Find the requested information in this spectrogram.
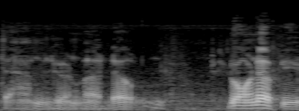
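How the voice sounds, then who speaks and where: In a North Carolina accent, a man talks at a moderate pace. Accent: Southern US (North Carolina). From US South, Shelby, North Carolina. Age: 80s+. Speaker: retired textile businessman. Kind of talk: oral history interview. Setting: recorded interview in Casar, NC.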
